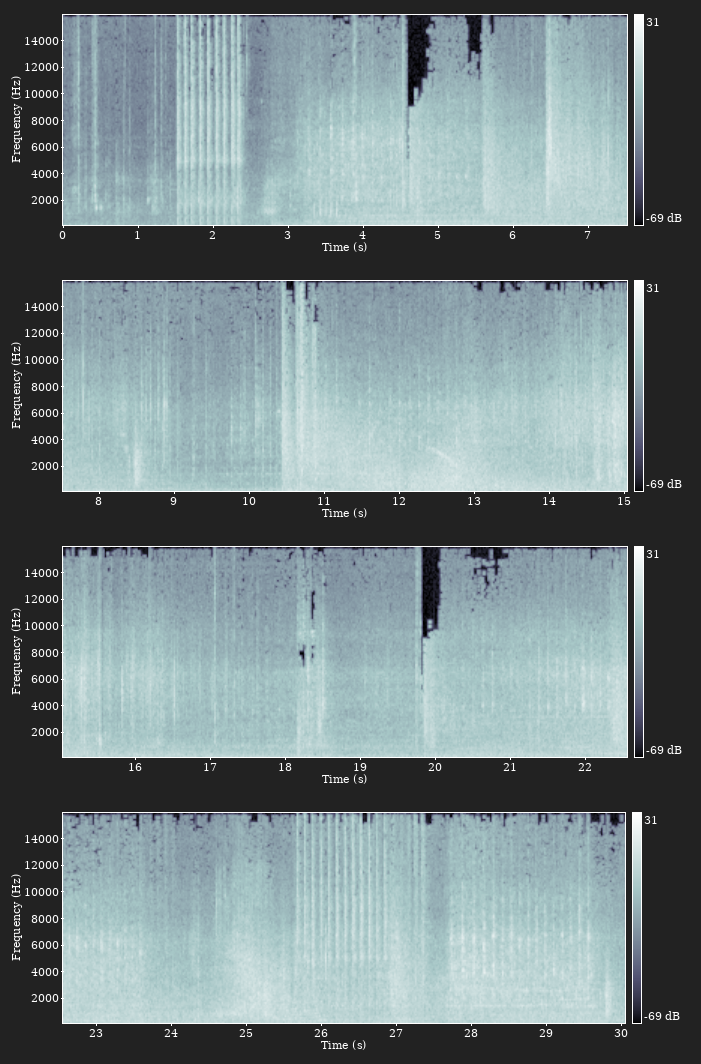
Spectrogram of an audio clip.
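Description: Battle sound effects: steady gunfire and machine-gun fire mixed with explosions, dense and loud throughout, with a couple of sweeping whooshes about twelve and twenty-five seconds in.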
